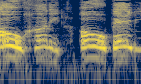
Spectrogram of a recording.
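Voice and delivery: very high-pitched, rough, creaky, rasping delivery. Show how an actress in Gone with the Wind would talk, in a high-pitched Butterfly McQueen voice. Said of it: "Her voice would be such a high".

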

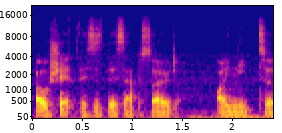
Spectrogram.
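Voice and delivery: normal talking voice

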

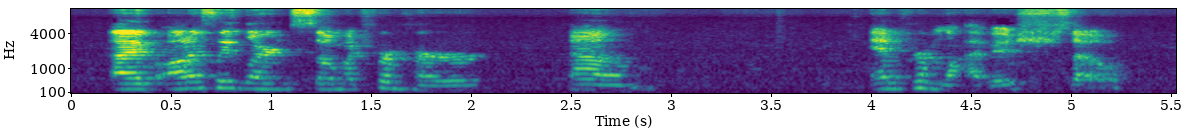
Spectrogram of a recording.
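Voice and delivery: sincere, moved, heartfelt, getting emotional. Talking about a woman the speaker loves and has learned from, getting emotional. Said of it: "I'm kind of getting emotional".

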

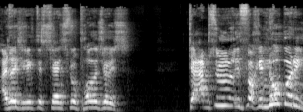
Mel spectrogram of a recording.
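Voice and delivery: enthusiastic, high delivery with gusto. Told to go first with quotes, [name] does a Conor McGregor impression. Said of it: "keep giving me more Connor".

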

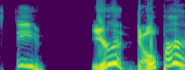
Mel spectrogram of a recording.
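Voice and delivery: feigned surprise. Retelling what a friend said to steve in front of his mom, feigned surprise. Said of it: "he like acts so surprised".

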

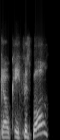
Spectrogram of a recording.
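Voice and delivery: acted shouting. Describing a comic strip, the speaker acts out Rick Stewart's shout.

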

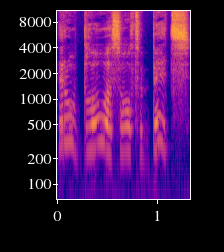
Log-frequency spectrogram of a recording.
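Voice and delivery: piercing, very high, loud shriek. Reading a first-person story, the narrator shrieks at a companion. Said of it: "I shrieked".

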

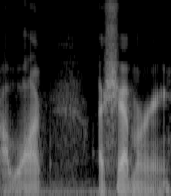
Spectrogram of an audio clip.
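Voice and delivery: bad, food-in-mouth voice, mouth full. Retelling how a film character asked for a submarine: terrible Sean Connery impression. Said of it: "that's a terrible impression".

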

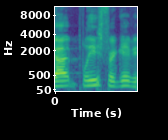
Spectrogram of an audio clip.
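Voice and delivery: put-on bawling, tearful, sobbing, desperate voice. Retelling a parable of a debtor on his knees: imitating tearful begging for mercy. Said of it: "he's on his knees begging for mercy".

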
